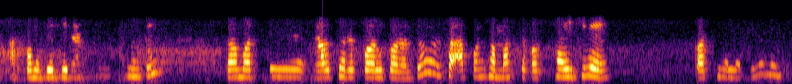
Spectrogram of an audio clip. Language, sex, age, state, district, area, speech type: Odia, female, 30-45, Odisha, Rayagada, rural, conversation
